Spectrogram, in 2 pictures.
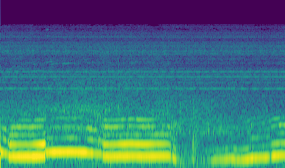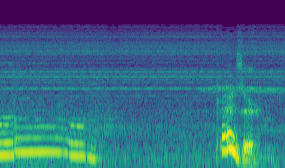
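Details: Howling from Kaiser, a pet dog who rarely barks: a series of stepped, wavering moaning tones rising and falling over several seconds, followed by silence and a brief sharp sliding sound near the end.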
